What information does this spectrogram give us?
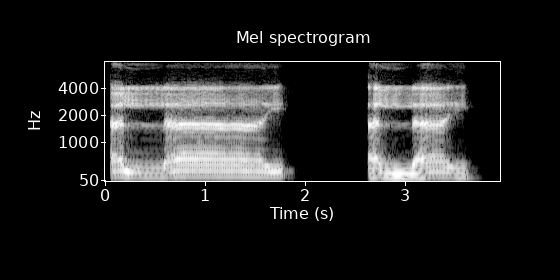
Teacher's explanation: التسهيل في وجهين: عندما تريد أن تسهل اللائي، فعندك الآن الوقف، لا تقف على ساكن، ستقف بالروم، ستروم الحركة، هي مكسورة يجوز فيها الروم، فلك التسهيل بالروم مع التوسط أو القصر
